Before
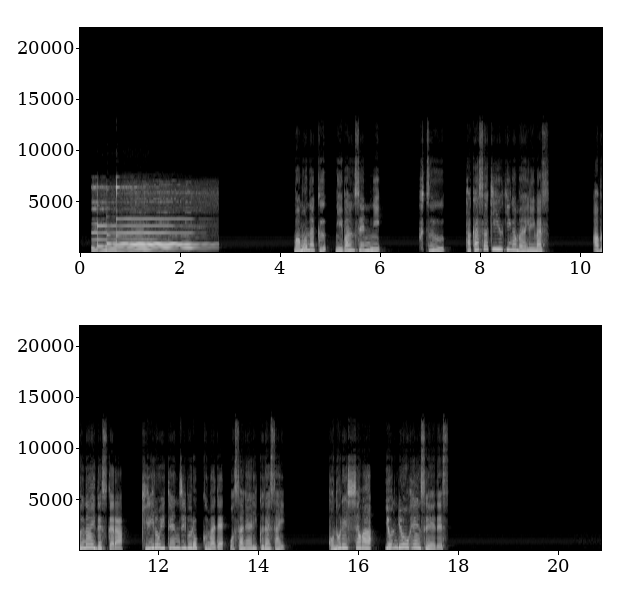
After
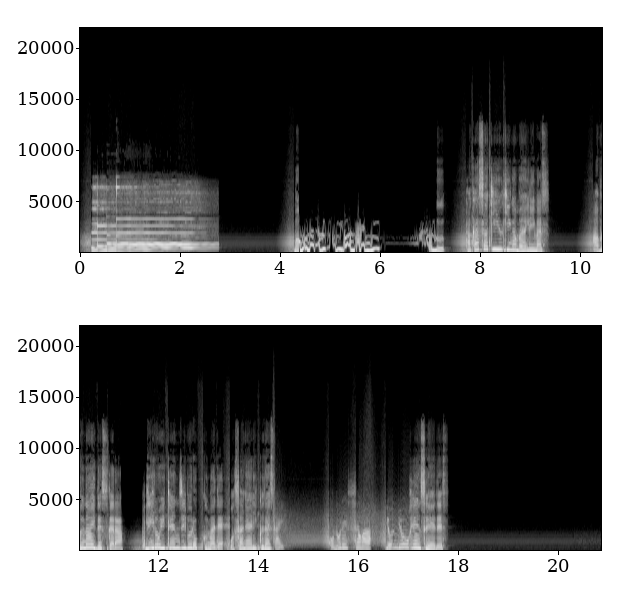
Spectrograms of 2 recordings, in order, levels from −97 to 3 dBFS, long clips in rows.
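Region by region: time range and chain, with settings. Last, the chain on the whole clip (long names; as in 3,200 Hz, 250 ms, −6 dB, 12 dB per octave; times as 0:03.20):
0:04.36–0:07.13: three sine waves on the formant tracks + low-pass filter 1,500 Hz 24 dB per octave + comb filter 2.9 ms, depth 36%
0:11.24–0:11.92: low-pass that shuts in the quiet parts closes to 330 Hz, open at −30 dBFS + comb filter 5.4 ms, depth 57%
0:14.28–0:17.02: spike at every zero crossing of −31 dBFS + high-pass filter 500 Hz + high-frequency loss of the air 490 metres
whole clip: low-pass that shuts in the quiet parts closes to 1,600 Hz, open at −27 dBFS; boost into a limiter +22.5 dB; background raised ahead of every attack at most 140 dB per second; level −4.5 dB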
